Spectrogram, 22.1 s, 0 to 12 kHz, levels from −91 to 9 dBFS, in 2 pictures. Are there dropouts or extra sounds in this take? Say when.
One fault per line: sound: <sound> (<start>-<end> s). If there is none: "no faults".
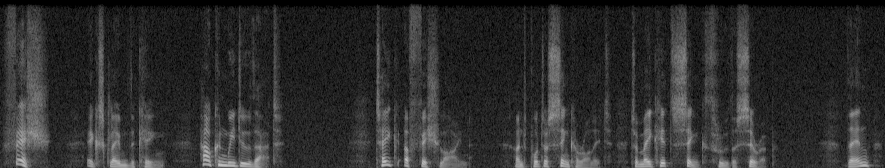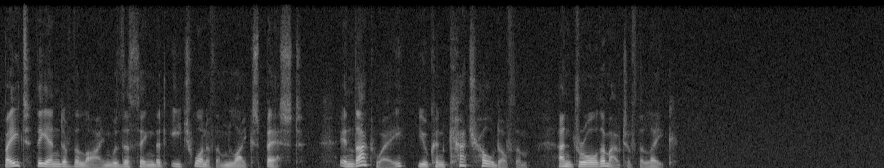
no faults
